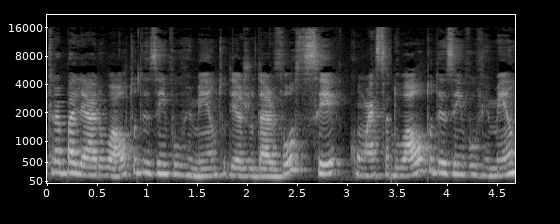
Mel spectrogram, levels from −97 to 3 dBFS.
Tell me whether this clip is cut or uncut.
cut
